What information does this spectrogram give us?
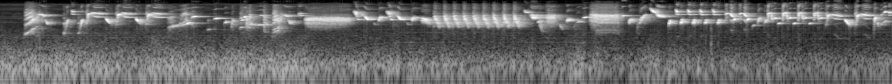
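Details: Goldfinch mule hybrid from Algeria pours out a lively high-pitched song of chattering notes, a long buzzing trill and quick whistled slurs, steady and unbroken.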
